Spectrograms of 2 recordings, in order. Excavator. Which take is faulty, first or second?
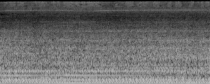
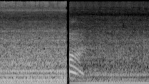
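first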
